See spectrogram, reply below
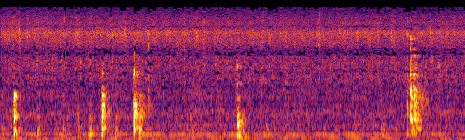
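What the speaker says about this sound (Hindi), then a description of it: "लहसुन अदरक के साथ इसमें मैं डालूंगी चिकन का कीमा।" Chicken mince, still partly frozen, frying with garlic and ginger in a pan, a soft steady sizzle with a few scattered stirring scrapes and clinks, quiet and close.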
